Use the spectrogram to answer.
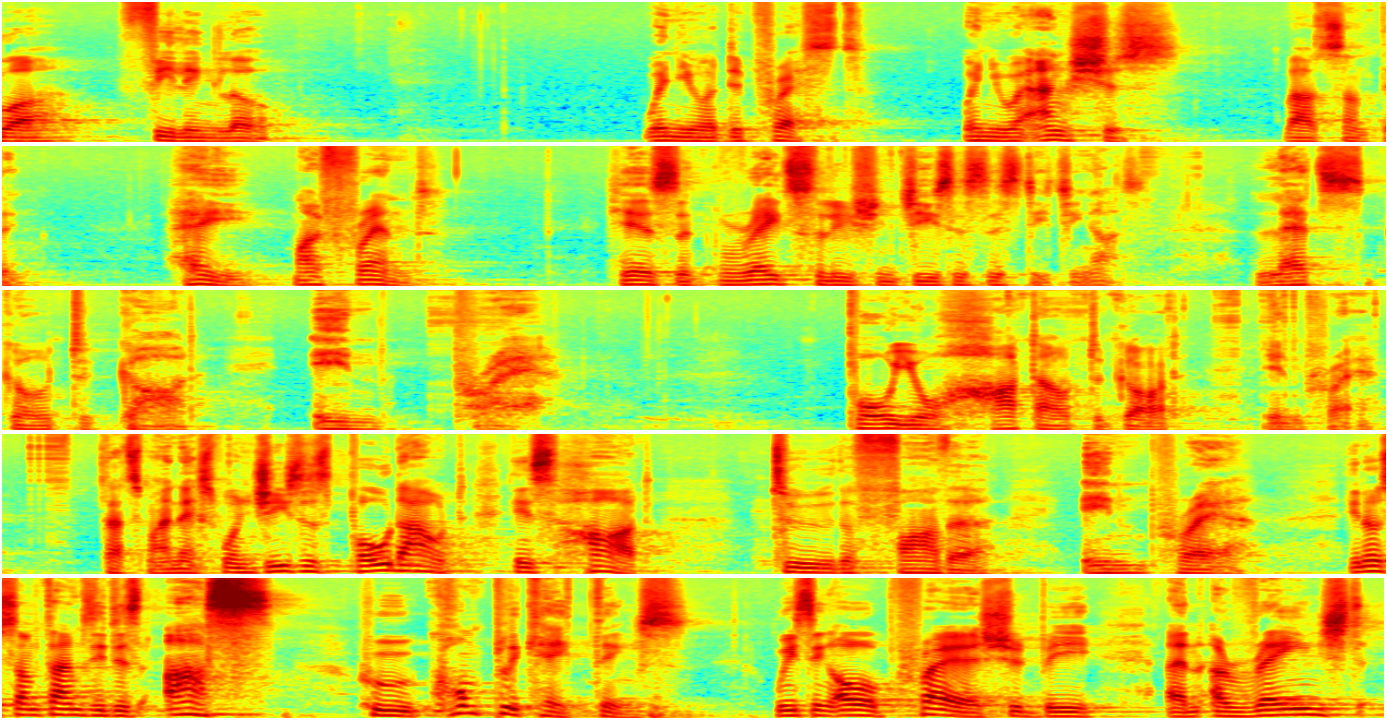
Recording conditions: large echoing room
